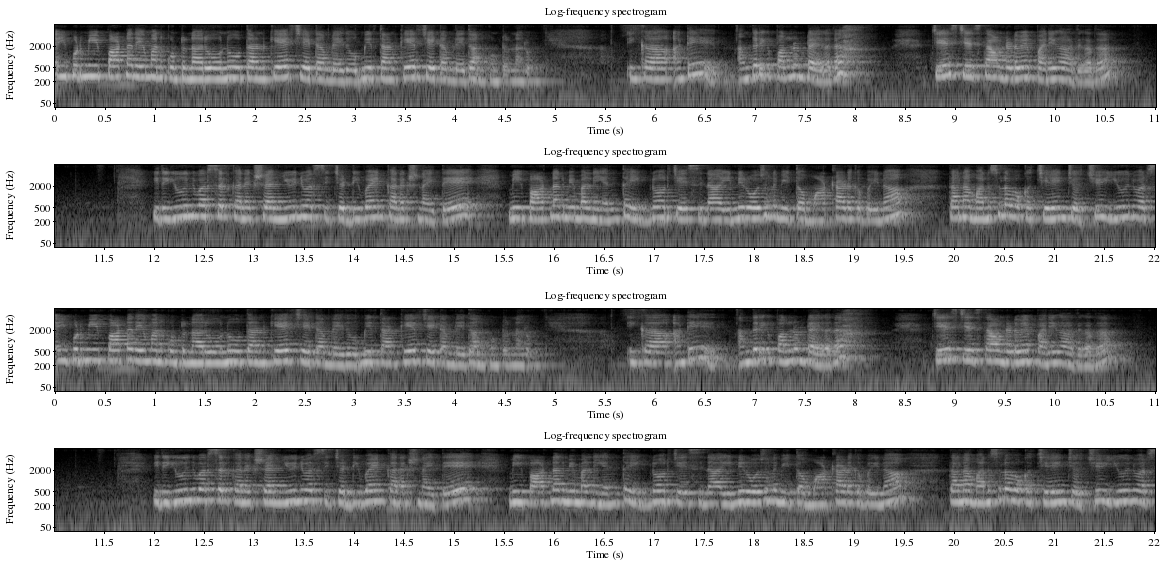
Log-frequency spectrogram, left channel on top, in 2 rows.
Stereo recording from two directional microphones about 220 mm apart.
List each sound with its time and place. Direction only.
0.0 s a woman's voice: 50° left (ahead or behind)
5.8 s a woman's voice: 55° left (ahead or behind)
11.9 s a woman's voice: 55° left (ahead or behind)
